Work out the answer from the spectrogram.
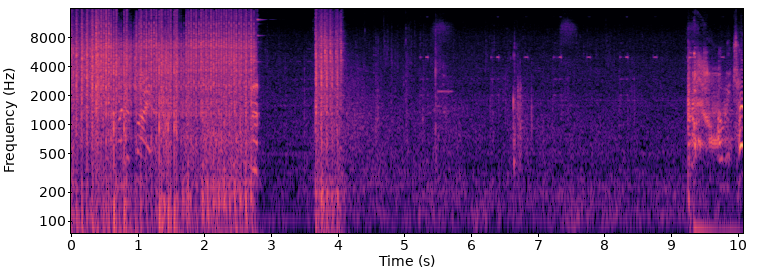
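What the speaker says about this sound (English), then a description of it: "I'm under fire." Automatic gunfire rattles in a Warzone battle royale match, with loud sustained bursts up front, a second short burst, then quieter scattered shots and a final burst near the end.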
